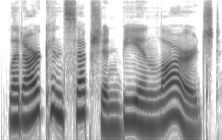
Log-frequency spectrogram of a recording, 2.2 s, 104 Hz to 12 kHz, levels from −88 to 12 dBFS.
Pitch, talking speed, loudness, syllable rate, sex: 200 Hz, 135 wpm, -17 LUFS, 4.4 syllables/s, female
